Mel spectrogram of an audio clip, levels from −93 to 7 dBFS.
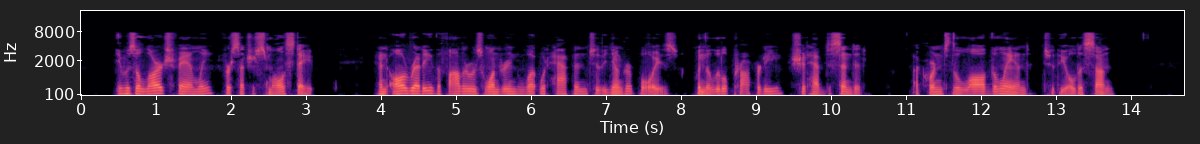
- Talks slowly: No, average, 165 wpm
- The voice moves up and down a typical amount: No, narrow, 2.2 semitones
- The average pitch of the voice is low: Yes, low, 110 Hz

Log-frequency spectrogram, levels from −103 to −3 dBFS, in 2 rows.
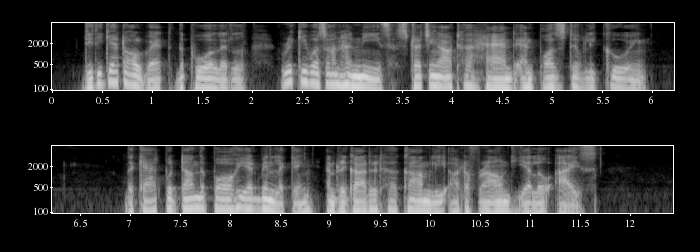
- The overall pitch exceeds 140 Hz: No, low, 100 Hz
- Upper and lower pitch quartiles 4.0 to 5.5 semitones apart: No, average, 3.6 semitones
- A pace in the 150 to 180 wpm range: No, average, 195 wpm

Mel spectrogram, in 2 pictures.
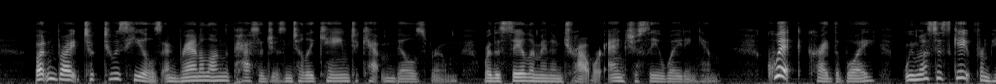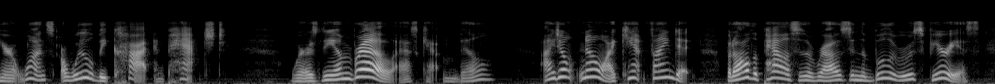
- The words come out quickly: Yes, fast, 210 wpm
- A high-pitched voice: No, medium, 180 Hz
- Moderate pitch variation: No, wide, 8.6 semitones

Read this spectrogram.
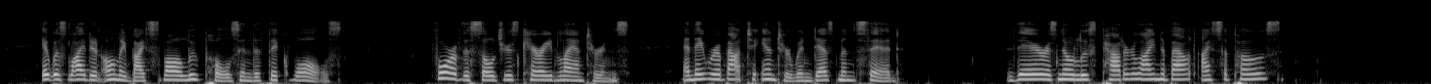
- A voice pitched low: No, high, 210 Hz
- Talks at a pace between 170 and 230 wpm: No, average, 145 wpm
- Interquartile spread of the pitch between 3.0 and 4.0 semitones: Yes, average, 3.6 semitones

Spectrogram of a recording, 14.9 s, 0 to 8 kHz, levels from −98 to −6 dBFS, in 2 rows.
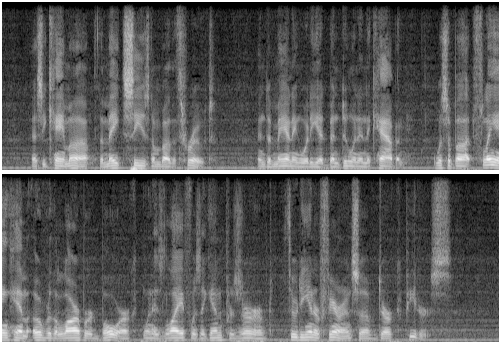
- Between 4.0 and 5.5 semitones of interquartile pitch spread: No, average, 3.1 semitones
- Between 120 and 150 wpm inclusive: No, average, 165 wpm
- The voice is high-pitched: No, low, 105 Hz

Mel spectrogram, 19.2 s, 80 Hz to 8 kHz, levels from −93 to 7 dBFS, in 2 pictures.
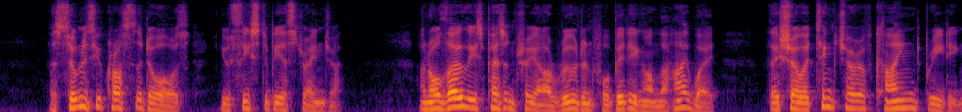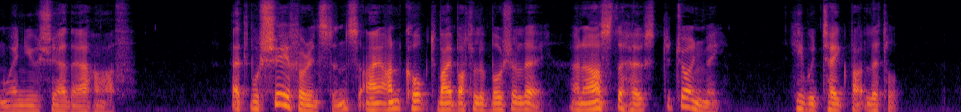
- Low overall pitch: Yes, low, 130 Hz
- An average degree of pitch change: Yes, average, 4.6 semitones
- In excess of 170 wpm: Yes, average, 180 wpm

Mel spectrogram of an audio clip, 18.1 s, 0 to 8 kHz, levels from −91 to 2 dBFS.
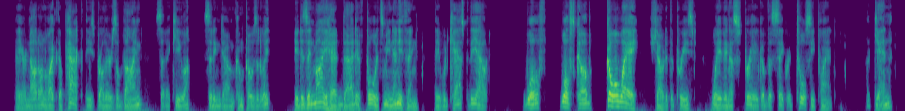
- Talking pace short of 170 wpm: Yes, average, 155 wpm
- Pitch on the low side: Yes, very low, 90 Hz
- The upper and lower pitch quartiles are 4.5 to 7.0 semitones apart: No, average, 4.1 semitones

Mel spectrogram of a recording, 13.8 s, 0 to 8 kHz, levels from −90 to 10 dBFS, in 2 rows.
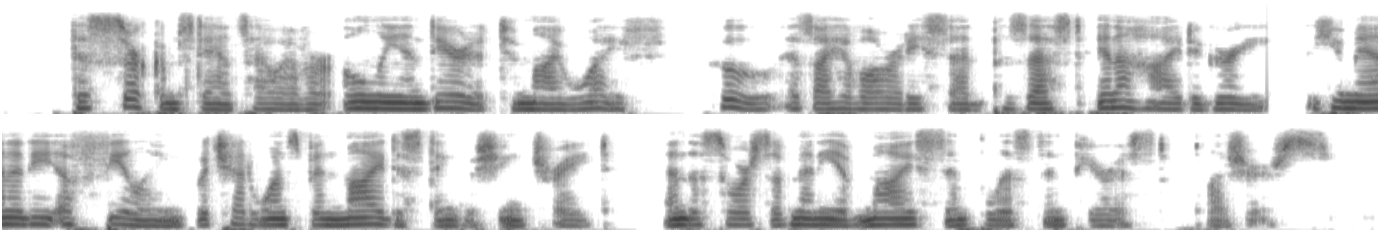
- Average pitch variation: No, narrow, 2.2 semitones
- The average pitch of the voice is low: No, medium, 155 Hz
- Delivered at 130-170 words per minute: No, average, 185 wpm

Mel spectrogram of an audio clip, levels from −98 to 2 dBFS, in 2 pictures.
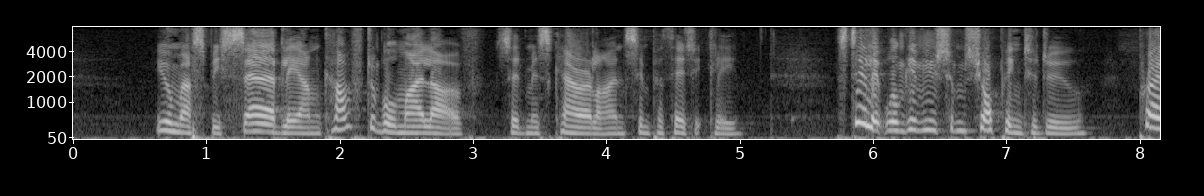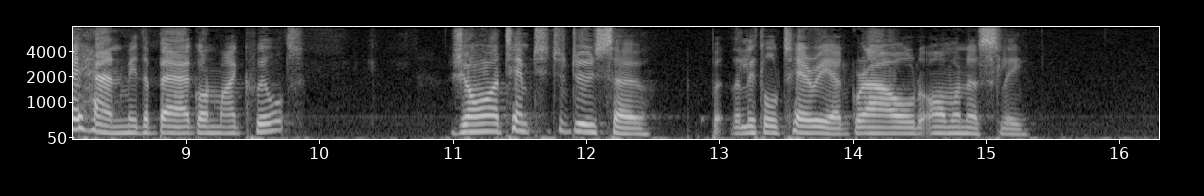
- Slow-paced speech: No, average, 145 wpm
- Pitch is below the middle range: No, medium, 170 Hz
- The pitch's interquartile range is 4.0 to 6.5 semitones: Yes, average, 4.8 semitones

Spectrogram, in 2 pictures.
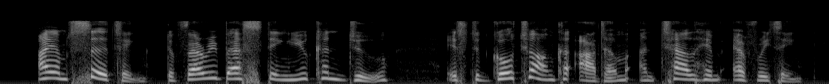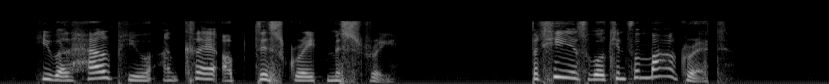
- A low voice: No, high, 220 Hz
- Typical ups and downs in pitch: No, wide, 6.0 semitones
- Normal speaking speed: No, slow, 130 wpm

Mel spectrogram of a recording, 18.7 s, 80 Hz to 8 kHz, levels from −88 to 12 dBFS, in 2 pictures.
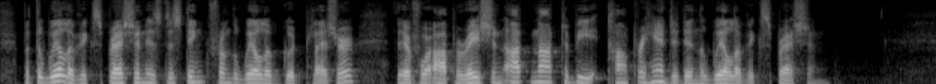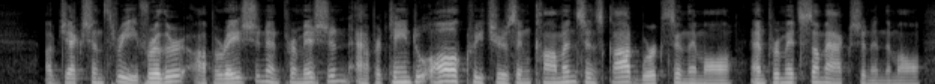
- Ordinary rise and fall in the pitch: Yes, average, 4.2 semitones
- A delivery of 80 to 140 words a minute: No, average, 165 wpm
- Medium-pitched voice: Yes, medium, 150 Hz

